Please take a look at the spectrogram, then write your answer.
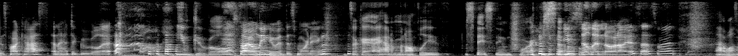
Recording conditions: uneven or low level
